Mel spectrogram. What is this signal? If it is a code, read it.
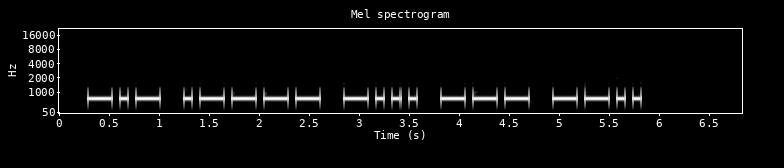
Morse code, heard as a keyed tone, about 15 wpm, 700 Hz. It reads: K1BOZ
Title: USA Callsign DE Callsign - 5 Characters - 15wpm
